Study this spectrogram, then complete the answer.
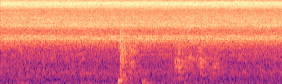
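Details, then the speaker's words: Instant Pot after a completed pressure cook, pressure valve opened: a loud, steady high hiss of steam venting evenly with no spitting, a normal pressure release. "Okay, I'm gonna open the pressure valve. We're gonna let that steam shoot up."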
